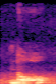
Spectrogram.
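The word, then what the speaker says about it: नौ: I thought of like the Spanish no. That's how I like how to say no in Spanish.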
